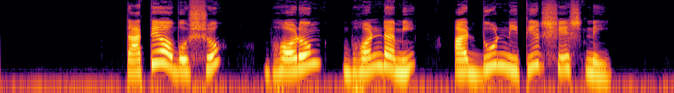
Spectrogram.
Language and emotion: Bengali, neutral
